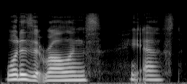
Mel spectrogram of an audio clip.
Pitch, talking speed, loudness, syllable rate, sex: 205 Hz, 190 wpm, -18 LUFS, 5.1 syllables/s, female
